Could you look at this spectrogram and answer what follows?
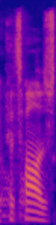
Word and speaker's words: Qatar: oh yeah yeah after i think it's actually pronounced pronounced is it i think it is yeah uh but qatar just sounds yeah katar's the right way so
